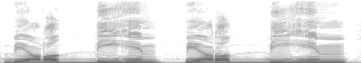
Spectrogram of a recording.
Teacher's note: را heavy and با مشددہ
